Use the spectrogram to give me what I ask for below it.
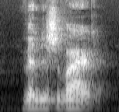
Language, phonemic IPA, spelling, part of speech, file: Dutch, /ʋɛ.lɪsˈʋaːr/, weliswaar, adverb, Nl-weliswaar.ogg
- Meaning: admittedly, indeed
